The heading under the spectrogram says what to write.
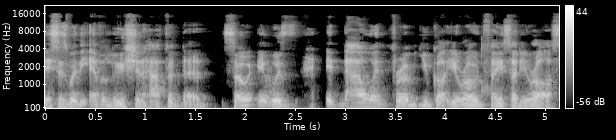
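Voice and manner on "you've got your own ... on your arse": ordinary talk, nothing marked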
